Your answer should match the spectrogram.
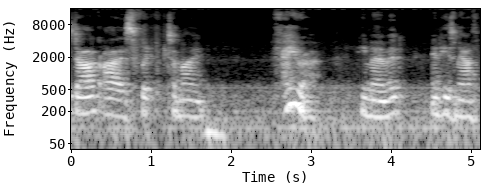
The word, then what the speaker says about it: Feyre: She fixed her wide eyes on me and said, "Please, Feyre, She drew out the 2 syllables of my name. Fay-ra. F-A-Y-R-U-H.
